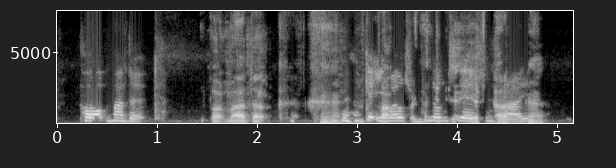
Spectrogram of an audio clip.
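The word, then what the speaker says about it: Porthmadog: I would have passed that going to Port Madog, wouldn't I? Port Maddock. Port Maddock. Get your Welsh What did you do pronunciations yourself?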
